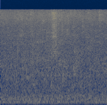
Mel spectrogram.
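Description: Steady rushing hiss with a low hum from a reef aquarium's pumps and circulating water.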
